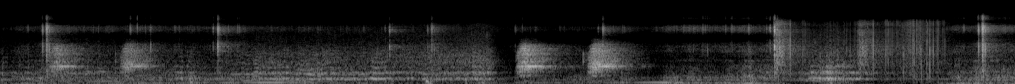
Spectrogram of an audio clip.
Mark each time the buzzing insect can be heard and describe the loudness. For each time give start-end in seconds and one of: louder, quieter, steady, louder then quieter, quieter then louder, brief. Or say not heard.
0.0-5.0 louder
7.5-9.9 brief.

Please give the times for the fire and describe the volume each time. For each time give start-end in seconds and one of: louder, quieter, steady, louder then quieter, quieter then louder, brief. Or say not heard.
0.1-10.1 quieter then louder.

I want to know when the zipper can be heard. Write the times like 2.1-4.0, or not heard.
not heard.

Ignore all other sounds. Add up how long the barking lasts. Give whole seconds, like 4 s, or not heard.
2 s.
